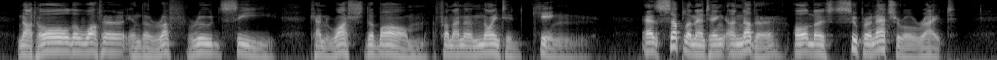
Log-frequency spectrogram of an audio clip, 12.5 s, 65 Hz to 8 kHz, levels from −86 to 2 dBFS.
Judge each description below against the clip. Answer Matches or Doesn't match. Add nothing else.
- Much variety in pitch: Doesn't match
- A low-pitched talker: Matches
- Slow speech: Matches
